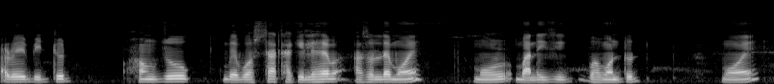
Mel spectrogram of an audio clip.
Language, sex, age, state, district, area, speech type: Assamese, male, 45-60, Assam, Golaghat, urban, spontaneous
